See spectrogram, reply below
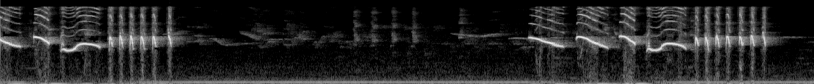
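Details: Magpie-robin giving full kapas tembak lure song: looping whistles and fast rattling runs of repeated notes, a pause with faint twitters, then the same loud whistled phrase and note burst once more.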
